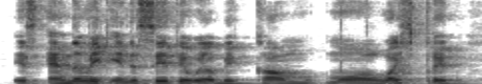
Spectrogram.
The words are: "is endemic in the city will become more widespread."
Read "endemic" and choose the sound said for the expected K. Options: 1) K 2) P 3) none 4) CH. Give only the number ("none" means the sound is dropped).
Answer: 1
